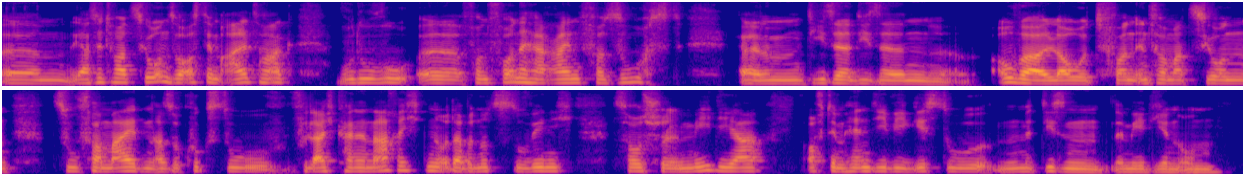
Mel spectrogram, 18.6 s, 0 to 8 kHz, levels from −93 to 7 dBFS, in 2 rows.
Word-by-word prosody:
ähm, 115 -2 -1
ja, 125 - +2
Situationen 150 +3 0
so 140 -2 +1
aus - - -1
dem 145 -3 -2
Alltag, 145 -1 0 0.3
wo - - -5
du 135 0 0
wo, 140 -1 -1
äh, 125 -2 0
von 130 -2 -4
vorneherein 135 -2 +2
versuchst, 145 - -7 0.4
ähm, 115 0 +1
diese 125 -1 +2
diesen 110 -5 0 0.3
Overload 110 -6 +7
von 115 0 -1
Informationen 120 -1 -2 0.3
zu 125 -1 -4
vermeiden. 120 -2 +3
Also, 110 - -3
guckst - - -8
du - - -2
v - - -15
vielleicht 120 0 +3
keine 125 -1 0
Nachrichten 145 +3 0
oder 130 -2 +2
benutzt 125 +1 -4
du 115 -2 -4
wenig 125 0 0 0.3
Social-Media 125 +1 0 0.3
auf 120 0 -6
dem 120 -4 -1
Handy? 120 0 -1
Wie 115 -3 -2
gehst 120 0 -4
du 115 -1 -3
mit 110 +2 -4
diesen, 105 -7 -1
äh, 105 - -2
Medien 100 -1 -2
um? 95 -2 -4
120 Hz, 145 wpm, -27 LUFS, 115-130 Hz, 0.4 s, Overload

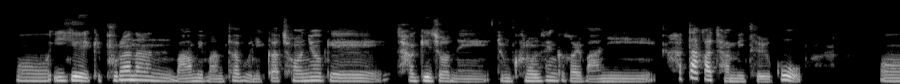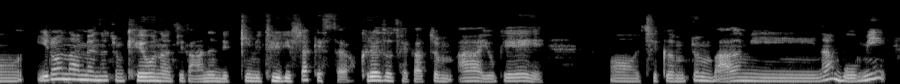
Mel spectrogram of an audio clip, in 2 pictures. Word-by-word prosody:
어 165 -2 -4
이게 175 +2 +5
이렇게 165 -3 +1
불안한 195 -5 +2
마음이 145 +3 -1
많다 170 +2 -4
보니까 150 -1 -3
저녁에 165 -4 -1
자기 165 0 +3
전에 130 -5 -3
좀 150 -1 -5
그런 155 +1 -1
생각을 170 -5 -2
많이 135 0 -5 0.2
하다가 285 -7 +4
잠이 140 -1 -3
들고 125 +12 +1 0.8
어 - - -4 0.5
일어나면은 220 -3 +4
좀 170 - -3
개운하지가 165 -6 +3
않은 145 +2 0
느낌이 150 +2 -1
들기 155 -3 +4
시작했어요. 165 +1 -2
그래서 185 -2 +4
제가 130 -4 -4
좀 145 -4 -3
'아 155 +1 0
요게 150 -1 0 0.7
어 145 -1 -5
지금 145 -2 -3
좀 180 -4 0
마음이나 155 - -1
몸이 200 - +2
160 Hz, 275 characters per minute, -23 LUFS, 145-180 Hz, 0.8 s, 이게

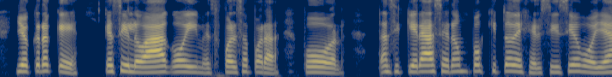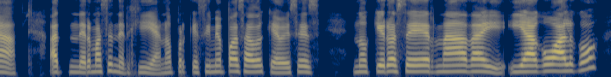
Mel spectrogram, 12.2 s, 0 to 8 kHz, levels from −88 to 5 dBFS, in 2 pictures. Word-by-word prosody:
yo 235 0 +3
creo 245 +2 +1
que 195 -6 +1 0.3
que 235 - 0
si 245 +1 +3
lo 210 -3 +1
hago 215 +2 +7
y 210 -2 +1
me 180 - -14
esfuerzo 210 +5 -5
por, 210 -2 -6
a 170 -3 -2 0.2
por 200 -5 -2 0.3
tan 225 - -5
siquiera 230 +1 +3
hacer 235 -1 +1
un 240 0 -10
poquito 245 +1 -8
de 240 - +1
ejercicio, 210 +4 -4
voy 200 -2 -2
a 205 -4 +2 0.3
a 215 - +1
tener 210 0 -6
más 230 +1 -1
energía, 195 -8 -6
¿no?, 195 - -10
porque 205 -1 -11
sí 225 +2 -9
me 225 - -5
ha - - -10
pasado 230 -1 -1
que 195 - -6
a 185 - -1
veces 205 +2 -3 0.3
no 225 +1 -8
quiero 235 +3 +1
hacer 235 -1 +3
nada 235 0 +3
y 185 -4 -5
y 220 +2 -1
hago 230 +2 +5
algo, 260 +9 +3
225 Hz, 210 wpm, -23 LUFS, 205-235 Hz, 0.3 s, hago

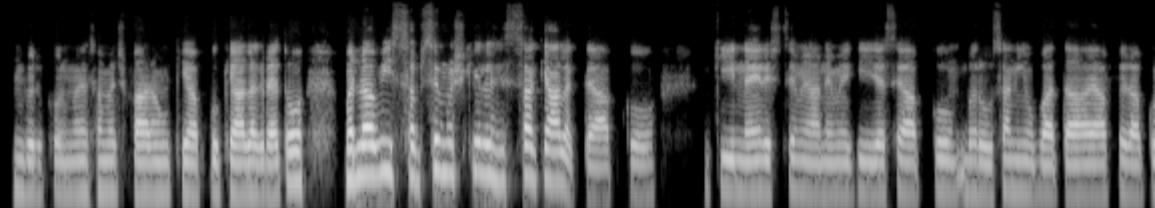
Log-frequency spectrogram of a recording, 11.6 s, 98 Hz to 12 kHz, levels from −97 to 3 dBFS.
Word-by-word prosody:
बिल्कुल, 145 -1 -4
मैं 145 +1 -3
समझ 145 0 -5
पा 140 0 +5
रहा 140 0 0
हूँ 140 0 -3
कि 150 - 0
आपको 140 +1 0
क्या 140 -2 +5
लग 140 0 +2
रहा 140 0 +3
है। - - +4
तो 180 +1 +5 0.5
मतलब 205 +2 +9
अभी 225 +1 +2
सबसे 210 +2 0
मुश्किल 220 0 0
हिस्सा 195 +2 +1
क्या 185 -1 +3
लगता 175 -6 -2
है 130 - +1
आपको? 135 +2 -5 0.6
कि 155 -1 -2
नए 145 0 +1
रिश्ते 150 +1 -4
में 150 -1 -6
आने 140 0 -4
में 140 0 -6
कि 140 0 -6
जैसे 140 +2 -3
आपको 145 +2 -2 0.2
भरोसा 145 +1 -3
नहीं 145 0 -7
हो 140 -2 -6
पाता 135 0 +1
या 135 0 +1
फिर 140 +1 -6
आपको 135 +1 -2
145 Hz, 195 wpm, -22 LUFS, 140-155 Hz, 0.6 s, मतलब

